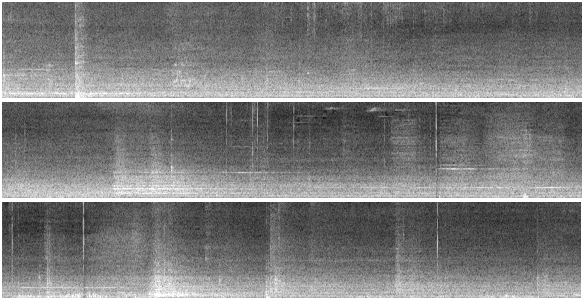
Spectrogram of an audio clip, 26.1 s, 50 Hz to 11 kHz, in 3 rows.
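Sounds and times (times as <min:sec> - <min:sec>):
metallic squealing: 0:00.0 - 0:03.2, 0:14.6 - 0:17.2
construction machinery running: 0:00.0 - 0:26.0.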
